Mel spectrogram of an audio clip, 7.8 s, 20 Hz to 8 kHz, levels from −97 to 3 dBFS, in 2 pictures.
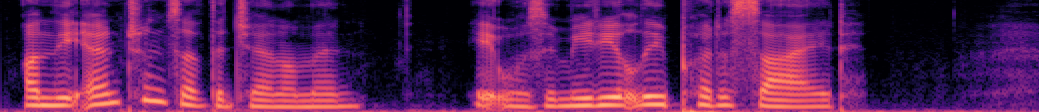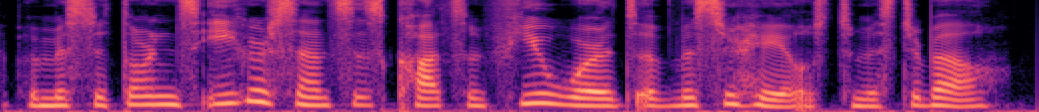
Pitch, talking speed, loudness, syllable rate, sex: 200 Hz, 200 wpm, -20 LUFS, 6.2 syllables/s, female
